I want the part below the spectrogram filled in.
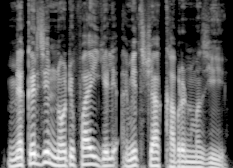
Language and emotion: Kashmiri, neutral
